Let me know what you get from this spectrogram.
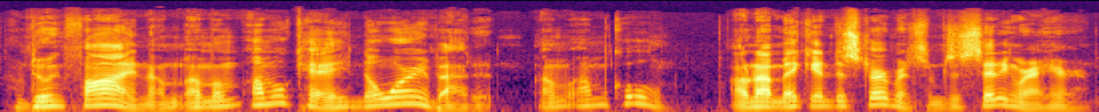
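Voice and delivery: quiet innocent reassurance to three cops; meek to the cops. Retold or imitated. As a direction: shrink down and play it cool for the police. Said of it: "I'm like".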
